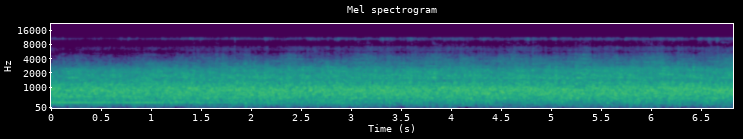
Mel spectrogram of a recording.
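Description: Express train coaches passing at speed, a steady rush of wheels on rail with clickety-clack over the rail joints. A single held note of the train's horn carries on at the start and stops about two seconds in.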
